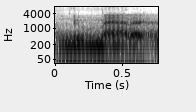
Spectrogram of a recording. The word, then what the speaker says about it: pneumatic: And when the New Testament wants to say spirit, pneuma, it's really got a P on the front, pneuma, like pneumatic. We don't usually pronounce the P.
